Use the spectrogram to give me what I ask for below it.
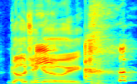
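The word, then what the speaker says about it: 고기구이: So Korean barbecue, which pronounced is gogigui, which also means meat roasting.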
